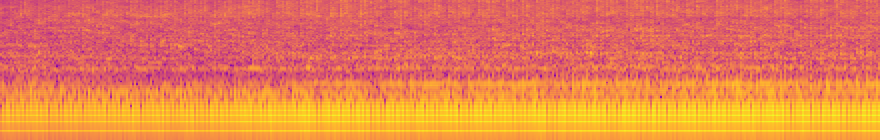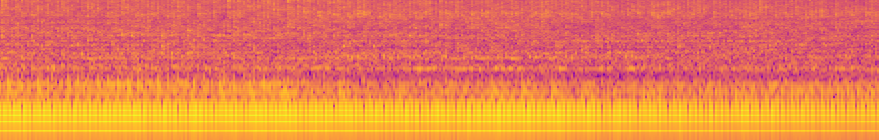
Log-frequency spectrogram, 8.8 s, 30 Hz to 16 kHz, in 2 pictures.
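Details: 21ft boat with Honda 250HP outboard, long unrun, starting after fixing a missing battery ground connection; even, steady low drone with no misses, knocks or surges; normal running.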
